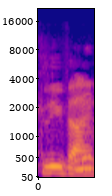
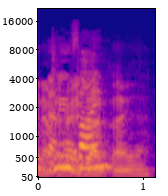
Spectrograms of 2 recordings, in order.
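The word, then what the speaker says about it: Glühwein: Gluheim, is that how you pronounce it? – Gluevine. – Gluevine.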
